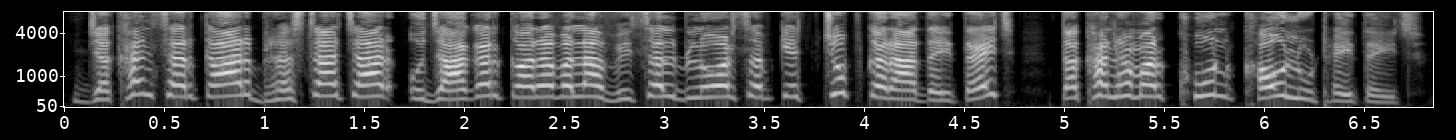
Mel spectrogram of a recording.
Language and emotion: Maithili, angry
